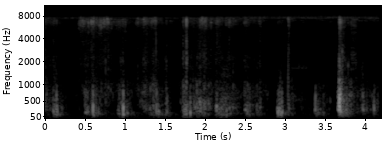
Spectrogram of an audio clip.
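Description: Footsteps on a dry dirt path strewn with dead leaves and grass, about two to three steps a second, with some rustling. One sharper, louder knock comes near the end.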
